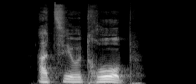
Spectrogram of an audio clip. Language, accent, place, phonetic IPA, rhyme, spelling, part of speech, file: German, Germany, Berlin, [at͡seoˈtʁoːp], -oːp, azeotrop, adjective, De-azeotrop.ogg
- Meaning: azeotropic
